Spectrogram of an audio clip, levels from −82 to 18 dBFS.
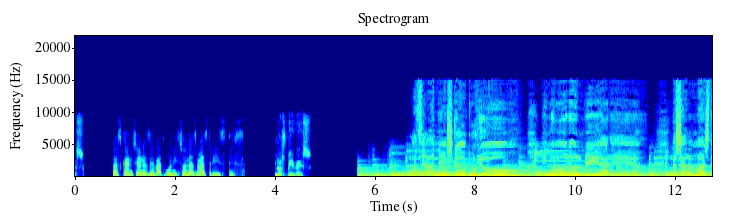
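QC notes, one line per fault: No technical faults turn up anywhere in the signal.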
